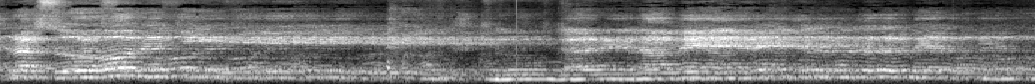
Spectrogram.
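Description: A man reciting an Urdu naat into a handheld microphone, chanting in long melodic held phrases without instruments.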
